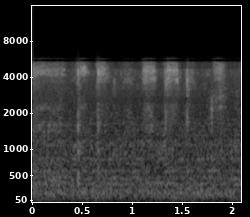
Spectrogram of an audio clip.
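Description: Several faint, short scratching sounds in quick succession, over a low steady room hiss.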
